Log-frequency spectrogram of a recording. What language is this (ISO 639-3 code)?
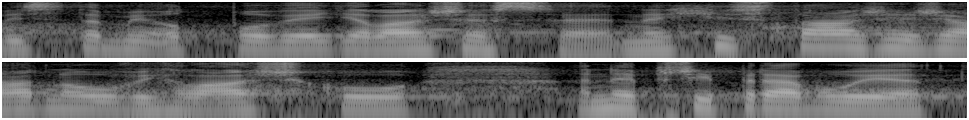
ces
